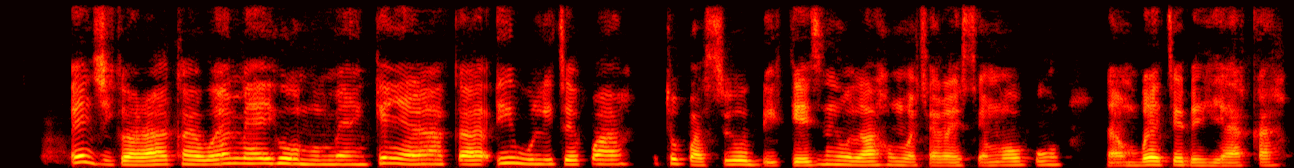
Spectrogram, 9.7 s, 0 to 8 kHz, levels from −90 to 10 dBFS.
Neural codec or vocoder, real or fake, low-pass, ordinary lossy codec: codec, 16 kHz, 2 kbps, FreqCodec, larger model; fake; none; none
